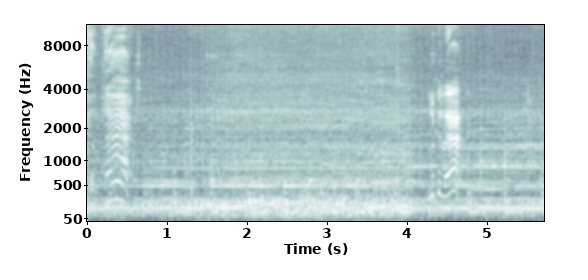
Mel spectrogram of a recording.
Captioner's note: boat whirring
